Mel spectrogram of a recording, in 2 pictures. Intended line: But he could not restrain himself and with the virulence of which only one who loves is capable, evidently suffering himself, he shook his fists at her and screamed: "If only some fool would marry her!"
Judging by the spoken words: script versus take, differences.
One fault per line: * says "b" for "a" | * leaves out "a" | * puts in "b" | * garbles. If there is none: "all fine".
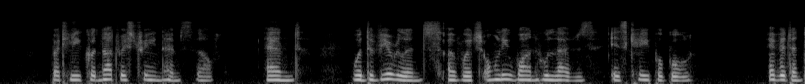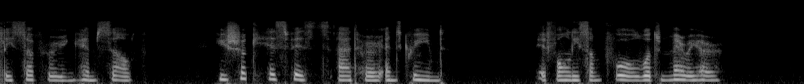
all fine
